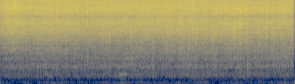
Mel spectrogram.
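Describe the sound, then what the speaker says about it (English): Halloumi slices sizzling in an oiled griddle pan, heard as a close, loud, continuous bright hiss of frying that holds steady throughout. "Transfer the halloumi to the pan"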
